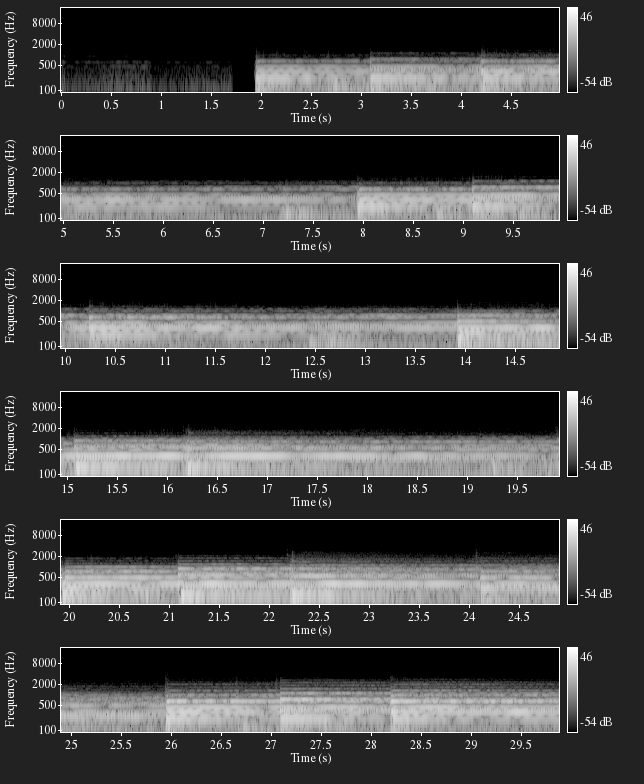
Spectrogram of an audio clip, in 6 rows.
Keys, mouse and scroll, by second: 4.6 right click, 5.4 right click, 5.8 click, 6.2 right click.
